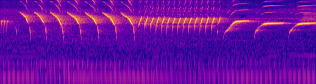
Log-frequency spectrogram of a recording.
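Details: Canary training song: about seven quick, downward-swooping whistles, then a fast rolling trill, ending with a few rising-then-level clear whistles.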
